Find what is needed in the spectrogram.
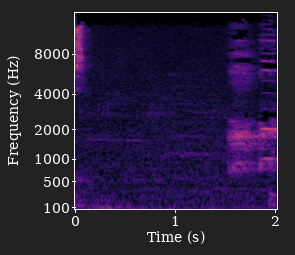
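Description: A rooster crowing, starting about one and a half seconds in and still going at the end, over a low background rumble.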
